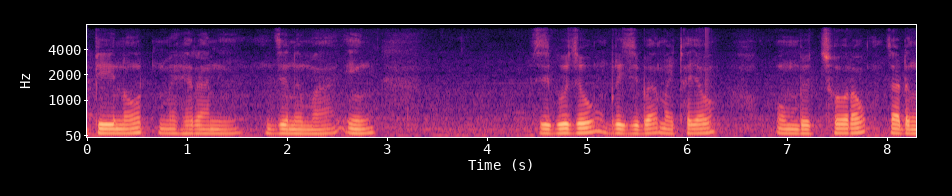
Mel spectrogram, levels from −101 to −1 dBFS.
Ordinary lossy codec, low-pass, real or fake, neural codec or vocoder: MP3, 64 kbps; 7.2 kHz; real; none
